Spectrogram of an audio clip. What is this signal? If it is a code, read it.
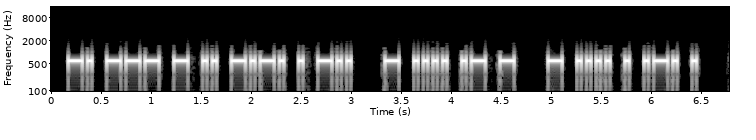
Morse code, heard as a keyed tone, about 25 wpm, 600 Hz. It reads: NOTICED THAT THERE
